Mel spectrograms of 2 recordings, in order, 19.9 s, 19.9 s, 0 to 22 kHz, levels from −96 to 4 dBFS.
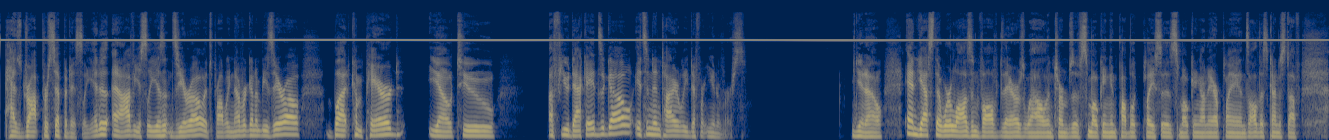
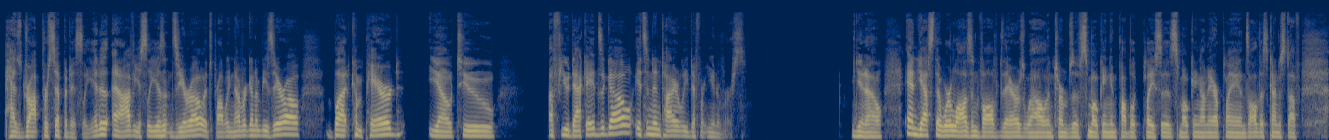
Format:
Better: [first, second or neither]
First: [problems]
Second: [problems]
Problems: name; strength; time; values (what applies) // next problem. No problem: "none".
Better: second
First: high-pitched whine; loud; throughout; 6.5 kHz, 7 dB below the speech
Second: none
